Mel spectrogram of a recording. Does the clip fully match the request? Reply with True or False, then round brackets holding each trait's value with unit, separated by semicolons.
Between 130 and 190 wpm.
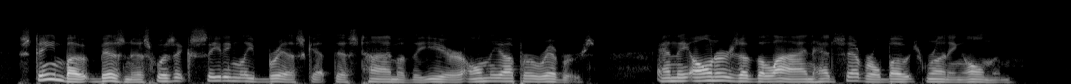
True (150 wpm)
